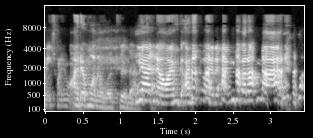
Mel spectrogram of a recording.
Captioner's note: both laughing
